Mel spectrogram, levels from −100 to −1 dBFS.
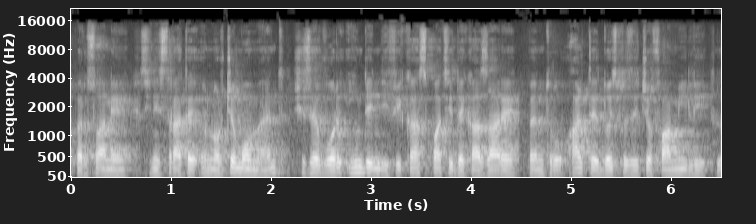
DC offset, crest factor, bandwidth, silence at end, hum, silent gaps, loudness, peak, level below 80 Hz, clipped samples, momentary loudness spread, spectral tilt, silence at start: under 0.1%; 16 dB; 16.5 kHz; 0 s; none; none; -16 LUFS; 0 dBFS; -60 dBFS; under 0.1%; 6 LU; -4 dB/octave; 0 s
